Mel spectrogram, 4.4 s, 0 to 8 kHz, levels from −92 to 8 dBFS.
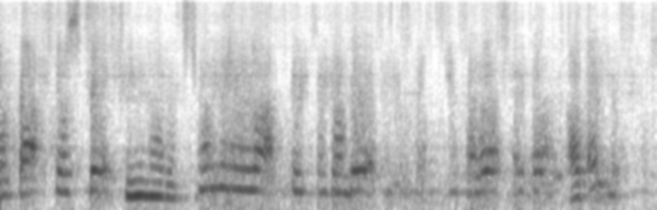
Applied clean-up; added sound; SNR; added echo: neural separator model SepFormer DNS4.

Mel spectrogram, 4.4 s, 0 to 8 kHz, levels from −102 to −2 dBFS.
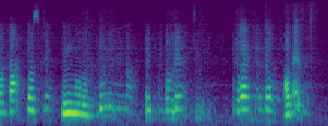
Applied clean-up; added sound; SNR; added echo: neural mask model DeepFilterNet 3.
